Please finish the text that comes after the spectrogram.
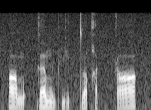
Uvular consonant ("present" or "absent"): present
